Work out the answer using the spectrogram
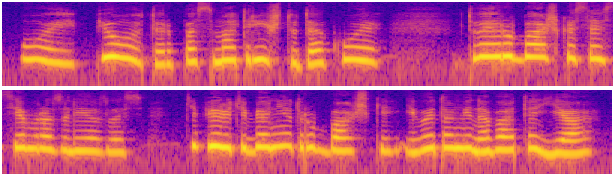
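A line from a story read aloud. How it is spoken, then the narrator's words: Regretful exclamation, small woman. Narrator (Russian): с сожалением, воскликнула маленькая прачка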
